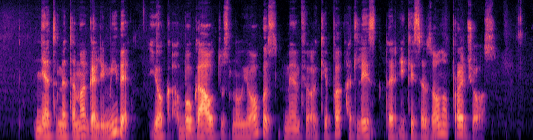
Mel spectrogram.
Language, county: Lithuanian, Panevėžys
